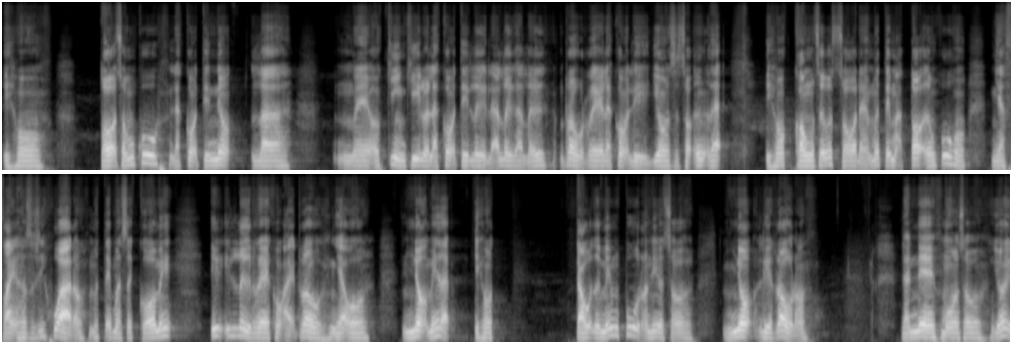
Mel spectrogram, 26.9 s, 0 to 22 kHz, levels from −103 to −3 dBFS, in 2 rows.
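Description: Across the whole clip the speech has a rough, grainy texture, with a noisy fizz where clean detail should be, though the top end still reaches about 20.4 kHz rather than sounding narrowed. This is Opus compression, likely in its music-oriented CELT mode at a low rate, consistent with roughly 24 kbps. When the encoder runs short of bits, it fills bands with folded or noise-like content instead of leaving gaps, so the damage is clearly audible.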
